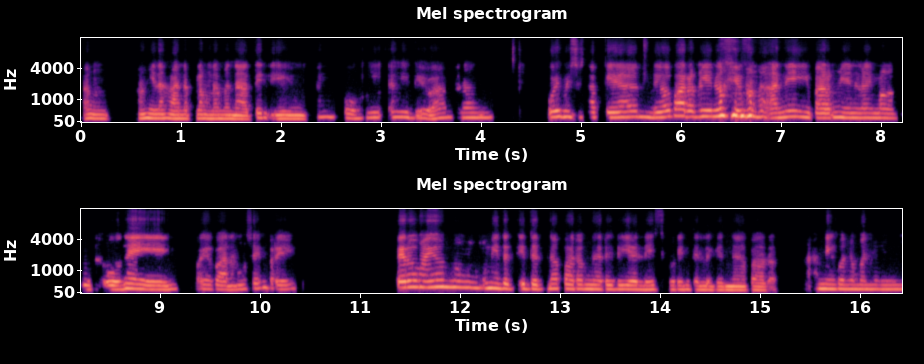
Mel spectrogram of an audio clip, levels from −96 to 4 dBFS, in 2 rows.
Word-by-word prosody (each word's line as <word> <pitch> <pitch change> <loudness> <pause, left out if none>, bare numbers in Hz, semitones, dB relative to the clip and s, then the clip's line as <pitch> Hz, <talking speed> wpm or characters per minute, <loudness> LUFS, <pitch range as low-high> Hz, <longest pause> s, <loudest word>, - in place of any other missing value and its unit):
ang 175 -1 -2 0.3
ang 180 - 0
hinahanap 175 -3 0
lang 175 -1 -2
naman 165 0 0
natin 155 +6 -1
eh 160 -3 0
yung 155 - 0
ay 235 0 -7 0.2
pogi 185 +4 -5
ay 230 -1 -4
di 185 - -6
ba 175 +5 -3
parang, 210 0 -4 0.6
uy 245 +2 +2
may 245 - +1
sasakyan 225 +1 -2
di 220 -1 0
ba 235 - +1
parang 270 -4 +2
'yon 260 0 +2
lang 295 - +5
yung 290 -3 +11
mga 245 -1 -2
ano 210 +3 0
eh 250 -1 -1
parang 200 +1 0
yun 205 -2 0
lang 200 0 -3
yung 200 - -2
mga 190 - -8
good 180 -1 -5
nung - - -2
una 220 - +3
eh. 190 -4 +3 0.4
Pro - - -11 0.3
nung 180 +3 -5
siyempre. 215 -4 -6 1.0
Pero 275 +2 +4
ngayon 275 +2 +3
nung 260 -3 -2
umidad-edad 205 -4 +1
na 210 - -2
parang 195 -2 -3
nare-realize 180 -2 -1
ko 170 - -7
rin 170 0 -5
talaga 160 -2 -4
na 155 -1 +2
parang 150 -2 -6 0.3
aanhin 205 -2 +1
ko 195 - -1
naman 190 0 -2
yung 185 0 -5
200 Hz, 195 wpm, -23 LUFS, 175-230 Hz, 1.0 s, yung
